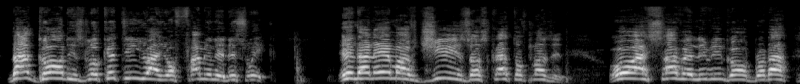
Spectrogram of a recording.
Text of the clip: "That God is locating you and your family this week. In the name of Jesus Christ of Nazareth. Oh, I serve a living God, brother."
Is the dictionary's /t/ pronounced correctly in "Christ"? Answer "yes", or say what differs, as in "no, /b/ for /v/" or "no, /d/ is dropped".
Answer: yes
